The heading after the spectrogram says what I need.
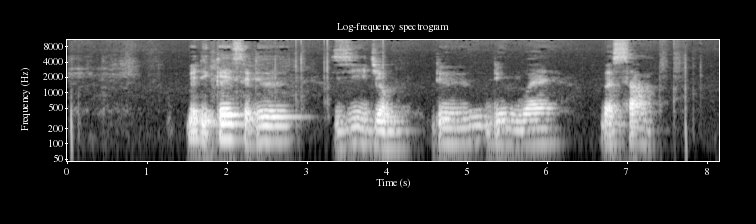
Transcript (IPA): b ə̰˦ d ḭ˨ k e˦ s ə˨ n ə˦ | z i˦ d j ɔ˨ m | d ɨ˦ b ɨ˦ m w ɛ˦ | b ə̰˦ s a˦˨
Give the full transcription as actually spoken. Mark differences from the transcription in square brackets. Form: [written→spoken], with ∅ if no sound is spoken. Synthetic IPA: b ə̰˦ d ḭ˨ k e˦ s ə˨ [n→d] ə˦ | z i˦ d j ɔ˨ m | d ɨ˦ [b→d] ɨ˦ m w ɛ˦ | b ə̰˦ s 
